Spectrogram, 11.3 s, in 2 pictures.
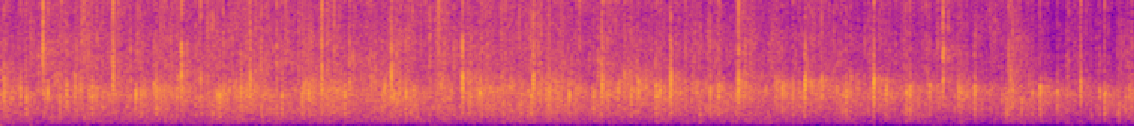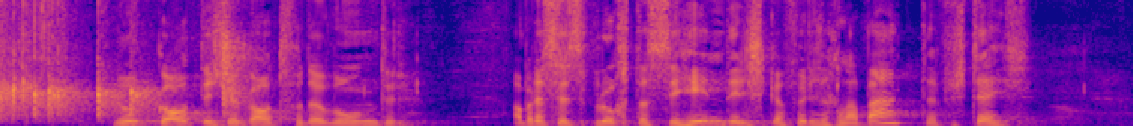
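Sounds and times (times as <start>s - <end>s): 
audience applause: 0.0s - 6.9s
speech: 6.2s - 10.9s.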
